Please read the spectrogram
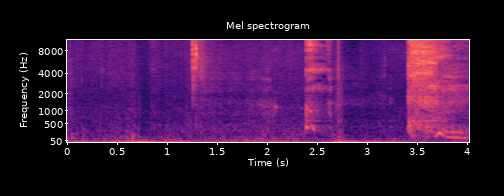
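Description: A man coughing three times, about a second apart, the last cough the loudest.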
